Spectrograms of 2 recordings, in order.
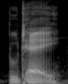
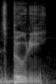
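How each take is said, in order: First: The name is said in a fancy-sounding way. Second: The name is said plainly, like the word booty. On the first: The speaker calls it wrong. "all the announcers have been pronouncing it um, Boutte, but it's not" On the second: The speaker calls it right.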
